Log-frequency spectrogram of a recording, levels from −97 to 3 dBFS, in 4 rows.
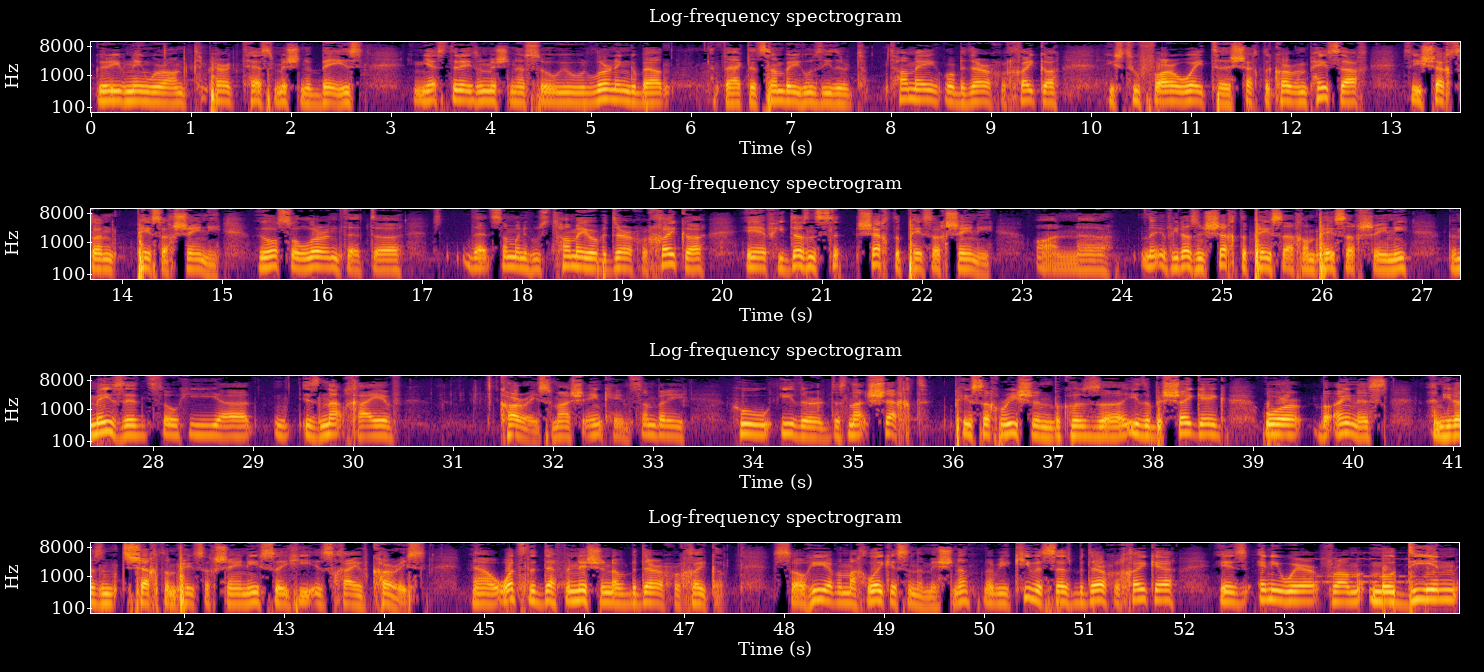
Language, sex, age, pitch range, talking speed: English, male, 40-59, 140-165 Hz, 140 wpm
